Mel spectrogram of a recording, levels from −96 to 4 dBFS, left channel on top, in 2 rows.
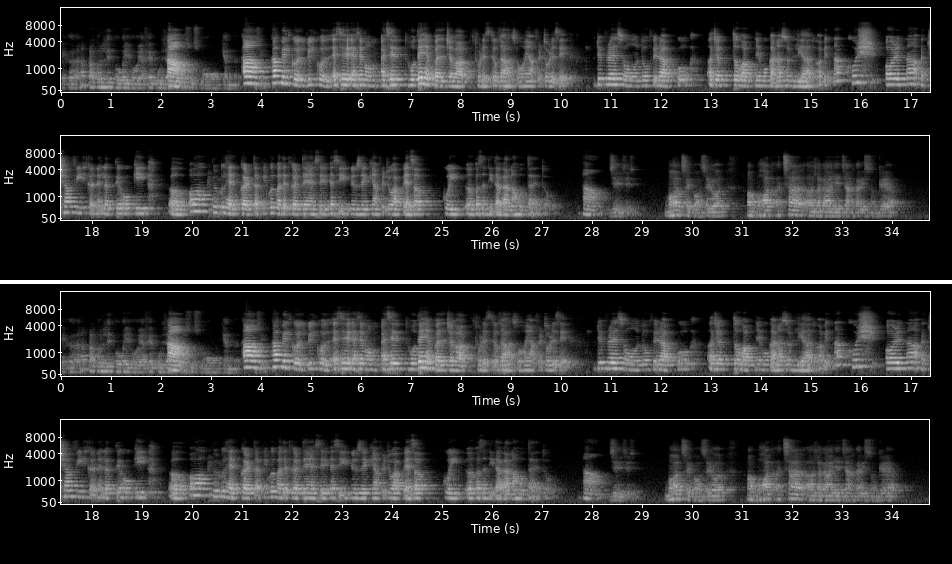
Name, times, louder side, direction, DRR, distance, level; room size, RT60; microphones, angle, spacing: voice 1, 0.0-2.4 2.8-3.5 3.9-4.0 8.7-9.0 20.3-20.6 28.3-28.9 29.4-30.7 31.1-34.0, left 2 dB, 20° left, -4 dB, 1.1 m, -37 dB
voice 2, 2.1-2.5 3.6-8.0 8.3-10.1 10.6-12.7 12.9-16.2 16.5-19.2 19.5-24.6 25.1-27.1 27.8-28.2, left 1 dB, 70° left, 0 dB, 0.8 m, -28 dB
3.7 x 2.6 x 3.2 m, 0.77 s
head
